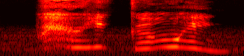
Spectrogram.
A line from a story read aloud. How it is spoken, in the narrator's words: I asked desperately in tears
